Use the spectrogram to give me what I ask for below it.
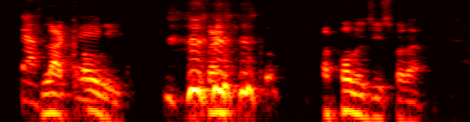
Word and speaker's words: LaCohie: How do you pronounce it? LaCohie. Yeah. LaCohie.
